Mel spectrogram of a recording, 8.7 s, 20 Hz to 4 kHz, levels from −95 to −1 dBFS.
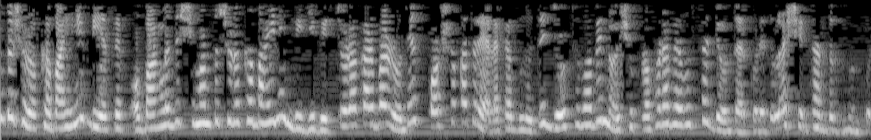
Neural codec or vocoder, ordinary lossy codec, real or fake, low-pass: none; none; real; 3.6 kHz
